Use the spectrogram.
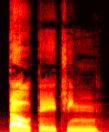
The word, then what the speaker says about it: Tao Te Ching: te ching and tantra sorry if my chinese pronunciation isn't perfect but it's something very close to tau teiching uh which is a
